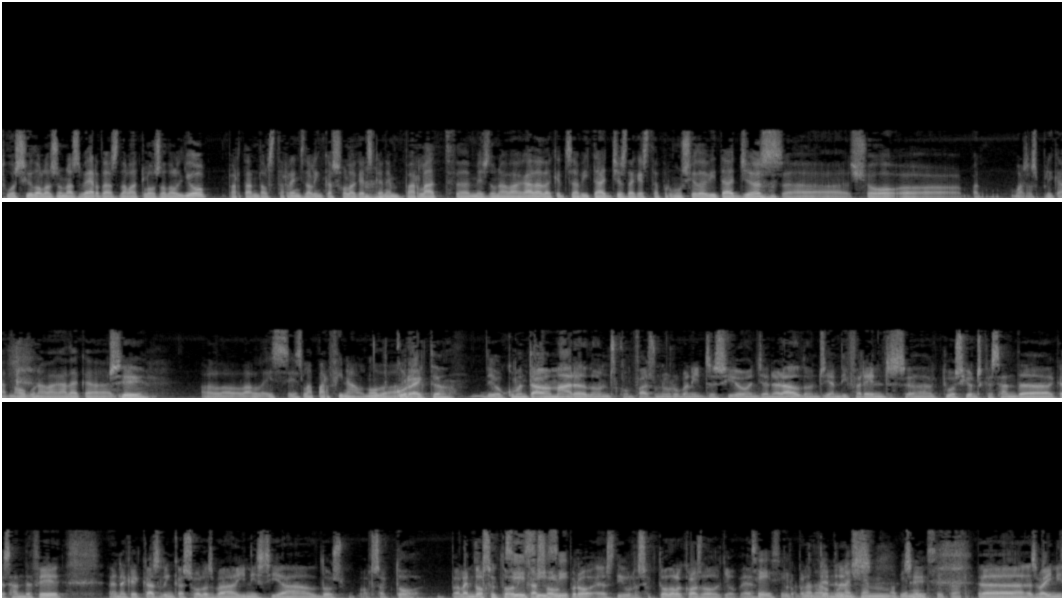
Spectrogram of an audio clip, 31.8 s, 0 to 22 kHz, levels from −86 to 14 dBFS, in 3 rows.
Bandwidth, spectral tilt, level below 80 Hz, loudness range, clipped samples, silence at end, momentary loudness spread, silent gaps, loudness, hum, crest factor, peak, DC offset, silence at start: 8 kHz; -5.5 dB/octave; -48 dBFS; 3 LU; under 0.1%; 0 s; 9 LU; none; -23 LUFS; none; 16 dB; -8 dBFS; under 0.1%; 0 s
